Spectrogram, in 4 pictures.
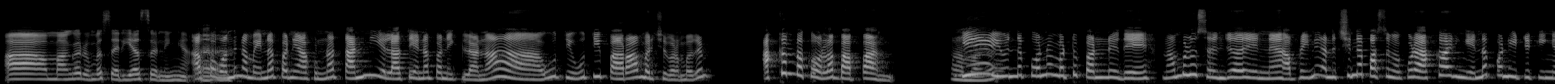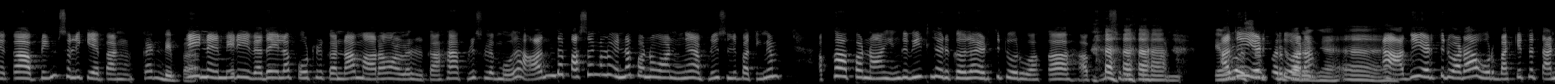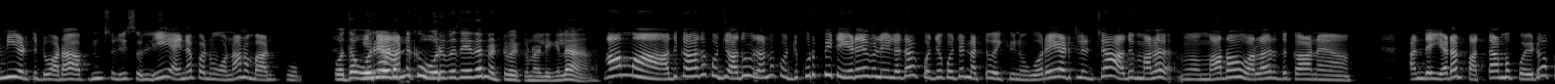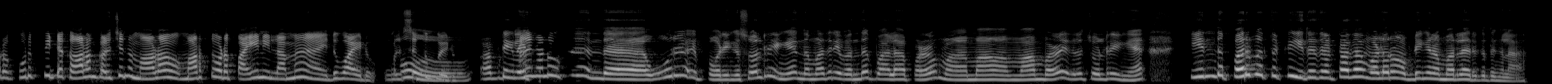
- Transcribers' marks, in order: laugh
- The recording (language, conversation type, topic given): Tamil, podcast, மரநடுவதற்காக ஒரு சிறிய பூங்காவை அமைக்கும் போது எந்தெந்த விஷயங்களை கவனிக்க வேண்டும்?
